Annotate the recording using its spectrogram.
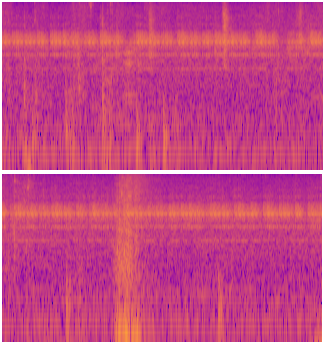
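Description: Footsteps thud softly on wooden floorboards.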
